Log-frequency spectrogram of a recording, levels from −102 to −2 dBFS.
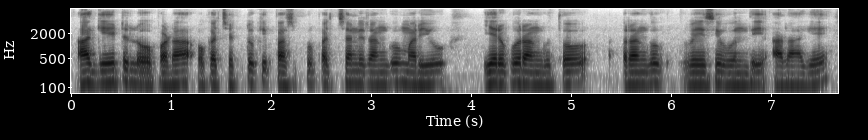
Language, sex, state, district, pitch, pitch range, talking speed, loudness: Telugu, male, Telangana, Komaram Bheem, 120 Hz, 115-125 Hz, 115 wpm, -19 LUFS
